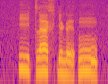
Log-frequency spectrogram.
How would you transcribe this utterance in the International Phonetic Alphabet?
i t l æ x ɗ i ɳ e | ũ

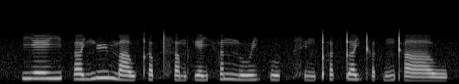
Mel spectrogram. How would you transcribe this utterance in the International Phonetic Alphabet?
j e˥ j | ɐ˧ j ŋ yː˥ m aː˨˩ w kʰ ɐ˨˥ p̚ t͡sʰ ɐ˨˩ m k e˨ j h ɐ˥ n n̪ uː˨˧ j k uː˨ k̚ t͡sʰ ɪ˨ ŋ pʰ ɐ˥ k̚ t̪ ɐ˥ j kʰ ɐ˨ k̚ ɪ˨˥ ŋ kʰ aː˨˩ w

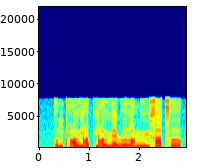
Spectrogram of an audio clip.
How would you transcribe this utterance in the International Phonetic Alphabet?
k ɤ˧˥ ŋ pʰ ɑ̰˨˩ ʊ̯ l j ɑ˥˩ ʊ̯ pʰ j ɑ˥ ʊ̯ l ɥ ɛ̰˨˩ ɻ ɤ˥ l ɑ˥˩ ŋ l y˧˥ x ä˧˥ t͡sʰ ɤ˥

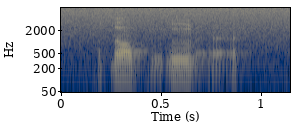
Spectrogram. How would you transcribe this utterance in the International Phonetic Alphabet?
ɗ ɔ p ṵ ŋ͡m ə̰

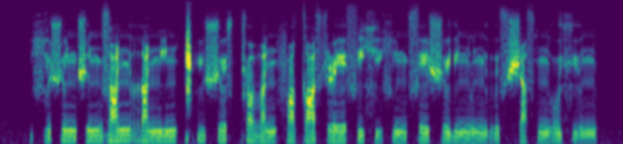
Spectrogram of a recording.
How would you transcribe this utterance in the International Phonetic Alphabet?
ç ø ʃ ø ɲ ʃ ɯ ɲ z ɑ ɲ r ɑ ɲ i ɲ ǁʰ y ʃ ø s kʲ o ðˤ i ɲ f o tˤ o s ɭ e s i xʲ ø ç y ɲ s e ʃ ø ɾʲ ɯ ɲ o ɲ r ɯ s ʃ ɑ s ɲ o xʲ o ɲ

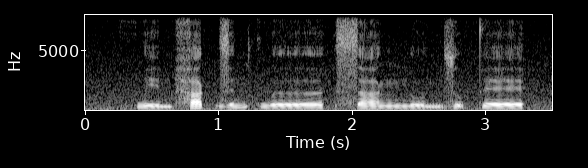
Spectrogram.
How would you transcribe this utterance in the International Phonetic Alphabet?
h w e˧˩ m h a˦˥ k̚ z ə˨˦ n k w əː˨˦ | s a˧ ŋ n o˧˩ n z o̰˧˨ t̪ ɛ˧

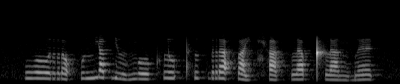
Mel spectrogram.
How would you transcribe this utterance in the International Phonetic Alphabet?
w oː˧ r ɔ˨˩ ʔ p ɯ˦˥ ŋ j a˥˩ t̚ j ɯː˩˦ ŋ oː˧ kʰ l u˥˩ ʔ tʰ ɯ˥˩ k̚ r a˥˩ ʔ p a˨˩ j t͡ɕʰ a˨˩ k̚ p l a˦˥ p̚ kʰ l a˧ n b ɛː˥˩ k̚

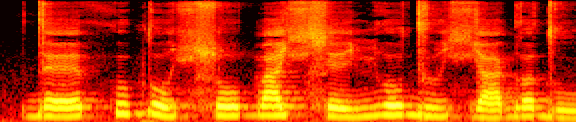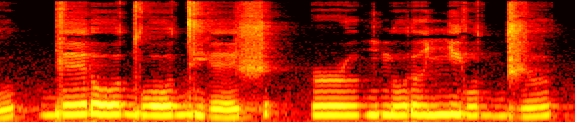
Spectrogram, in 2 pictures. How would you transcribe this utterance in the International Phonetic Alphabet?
d ɛ˨˩˦ θ u˧˥ ɡ ɾ o˨˩˦ ç ɬ o˧˥ b a˧˥ ç ɬ e˨˩˦ ɲ ð o˧˥ d ɯ˨˩˦ ç a˨˩˦ ɡ ʌ˧˥ d u˨˩˦ | ɡ e˧˥ ɾ o˧˥ d w o˧˥ d j e˨˩˦ ʃ | ɹ ɯ˧˥ ɡ n u˧˥ ɾ ɯ˧˥ ɲ j u˧˥ d d͡ʒ ɯ˧˥

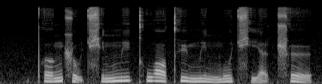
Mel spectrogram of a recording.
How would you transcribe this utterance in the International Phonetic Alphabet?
pʰ ɤ˧˥ ŋ ʂ ṵ˨˩ t͡ɕʰ i˦ n m i˥ kʰ w ɔ˥˧ t̪ʰ y˥˧ m i˥˩ n m u˥ t͡ɕʰ j ɛ̰˨˩ ʈ͡ʂʰ ɻ̩˥˩

